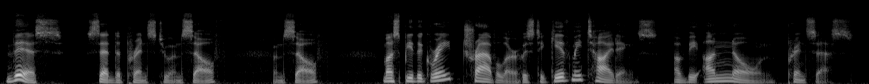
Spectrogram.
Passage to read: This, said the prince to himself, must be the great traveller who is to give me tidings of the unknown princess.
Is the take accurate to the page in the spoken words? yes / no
no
